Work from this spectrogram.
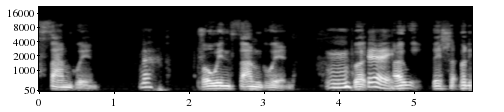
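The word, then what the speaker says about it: Ddantgwyn: It's actually pronounced Thanguin.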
